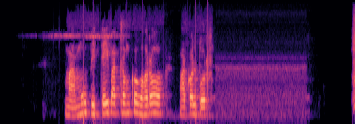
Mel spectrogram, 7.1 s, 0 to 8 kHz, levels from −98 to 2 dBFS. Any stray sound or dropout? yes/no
no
